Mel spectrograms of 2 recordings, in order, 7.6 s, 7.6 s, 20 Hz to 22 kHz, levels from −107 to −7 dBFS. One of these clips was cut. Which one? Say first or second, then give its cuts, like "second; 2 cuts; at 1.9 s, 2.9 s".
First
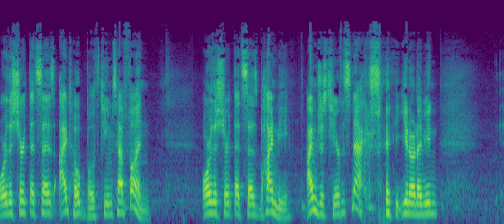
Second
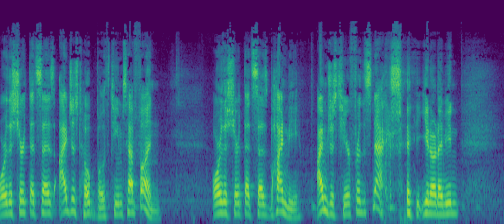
first; 2 cuts; at 1.0 s, 5.1 s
